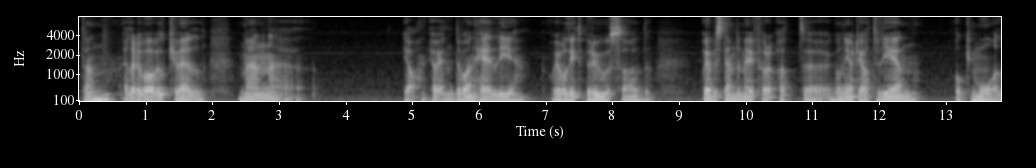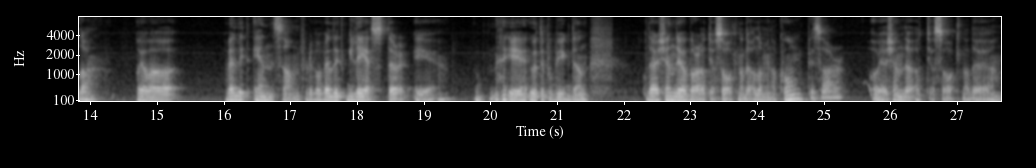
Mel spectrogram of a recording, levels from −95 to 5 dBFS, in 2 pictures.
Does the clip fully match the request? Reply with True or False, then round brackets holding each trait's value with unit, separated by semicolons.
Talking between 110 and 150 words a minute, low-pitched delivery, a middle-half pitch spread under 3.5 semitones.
True (130 wpm; 120 Hz; 2.4 semitones)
